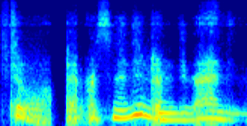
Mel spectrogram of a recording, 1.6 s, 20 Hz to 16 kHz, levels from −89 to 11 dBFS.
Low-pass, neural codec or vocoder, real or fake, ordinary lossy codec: 14.4 kHz; codec, 44.1 kHz, 0.9 kbps, DAC; fake; Opus, 32 kbps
